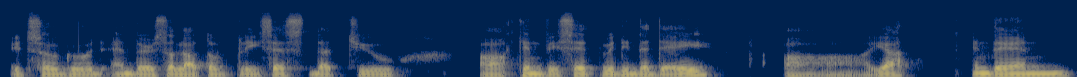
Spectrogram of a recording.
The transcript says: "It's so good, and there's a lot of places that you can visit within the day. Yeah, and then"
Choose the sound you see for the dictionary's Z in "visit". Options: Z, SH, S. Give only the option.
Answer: S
